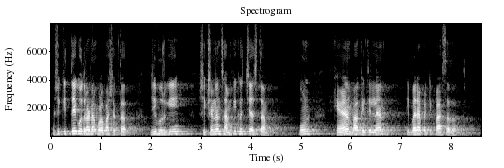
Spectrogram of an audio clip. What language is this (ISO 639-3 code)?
kok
